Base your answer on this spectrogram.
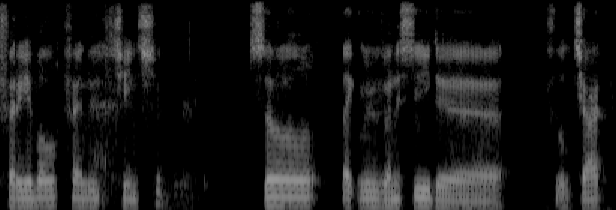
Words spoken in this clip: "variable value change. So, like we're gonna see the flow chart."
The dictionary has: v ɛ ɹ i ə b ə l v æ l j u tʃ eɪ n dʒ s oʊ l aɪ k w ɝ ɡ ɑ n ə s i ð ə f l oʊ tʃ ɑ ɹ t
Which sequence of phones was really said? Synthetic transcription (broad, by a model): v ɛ ɹ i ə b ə l f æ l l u tʃ eɪ n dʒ s oʊ l aɪ k w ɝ ɡ ɑ n ə s i ð ə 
